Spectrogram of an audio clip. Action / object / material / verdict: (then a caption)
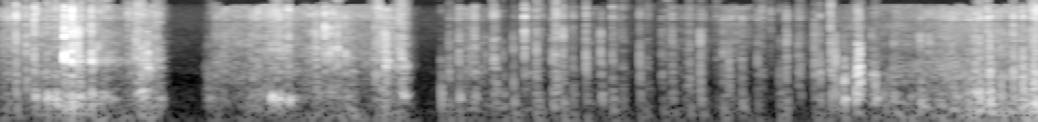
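scrape / denim jeans / denim / none. Long nails scratch and rub blue denim jeans, first along the front waistband and then over the stitched back pocket. The result is a dense, bright, scratchy rasping made of quick overlapping strokes, broken by two brief pauses near the one- and two-second marks.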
